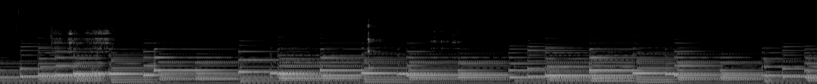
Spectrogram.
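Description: Background piano music: a slow, calm melody of ringing notes, each struck and left to fade.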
